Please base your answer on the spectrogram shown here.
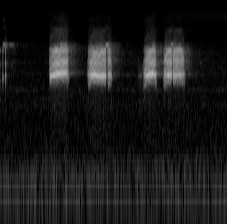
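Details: Black francolin call for encouraging captive francolins to sing. Four buzzy, rasping notes in two pairs, evenly spaced, somewhat quieter than the other recordings, with light background hiss.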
